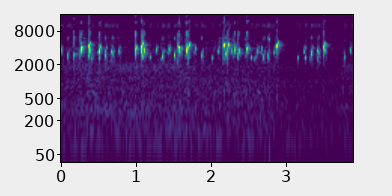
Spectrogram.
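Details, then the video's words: European goldfinch singing loudly: rapid tinkling twitter phrases, about three tight bursts of bright chirps, then a brief pause and a final sparser run. "Stimulating a goldfinch clip to make it chirp in a loud and wonderful voice"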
